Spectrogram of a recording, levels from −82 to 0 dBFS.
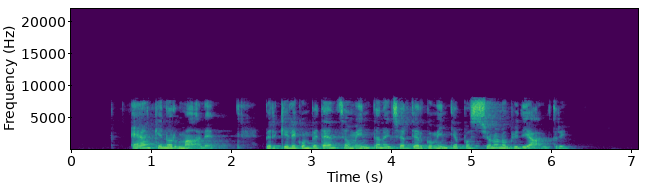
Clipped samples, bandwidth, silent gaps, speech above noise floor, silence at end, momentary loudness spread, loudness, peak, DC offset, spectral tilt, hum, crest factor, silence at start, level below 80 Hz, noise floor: under 0.1%; 8.4 kHz; none; 54 dB; 0.85 s; 13 LU; -24 LUFS; -6 dBFS; under 0.1%; -4 dB/octave; none; 20 dB; 0.75 s; -62 dBFS; -78 dBFS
